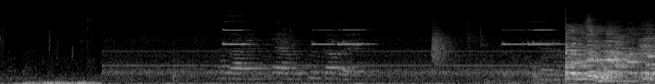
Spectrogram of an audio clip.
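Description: A few short, high electronic beeps repeating over a steady electrical hum. Low wind-like rumble in the first second, and loud voices and laughter near the end.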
